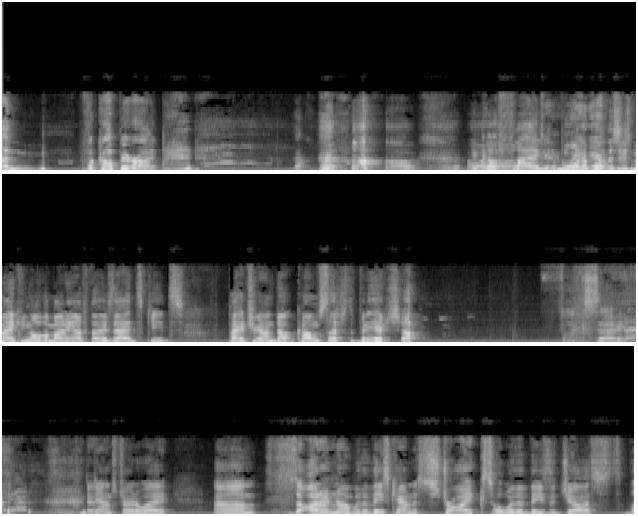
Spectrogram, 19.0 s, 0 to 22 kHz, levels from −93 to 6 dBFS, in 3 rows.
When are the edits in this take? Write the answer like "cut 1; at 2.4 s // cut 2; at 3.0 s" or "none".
cut 1; at 13.5 s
